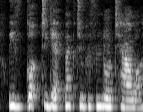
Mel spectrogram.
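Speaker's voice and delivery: plain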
